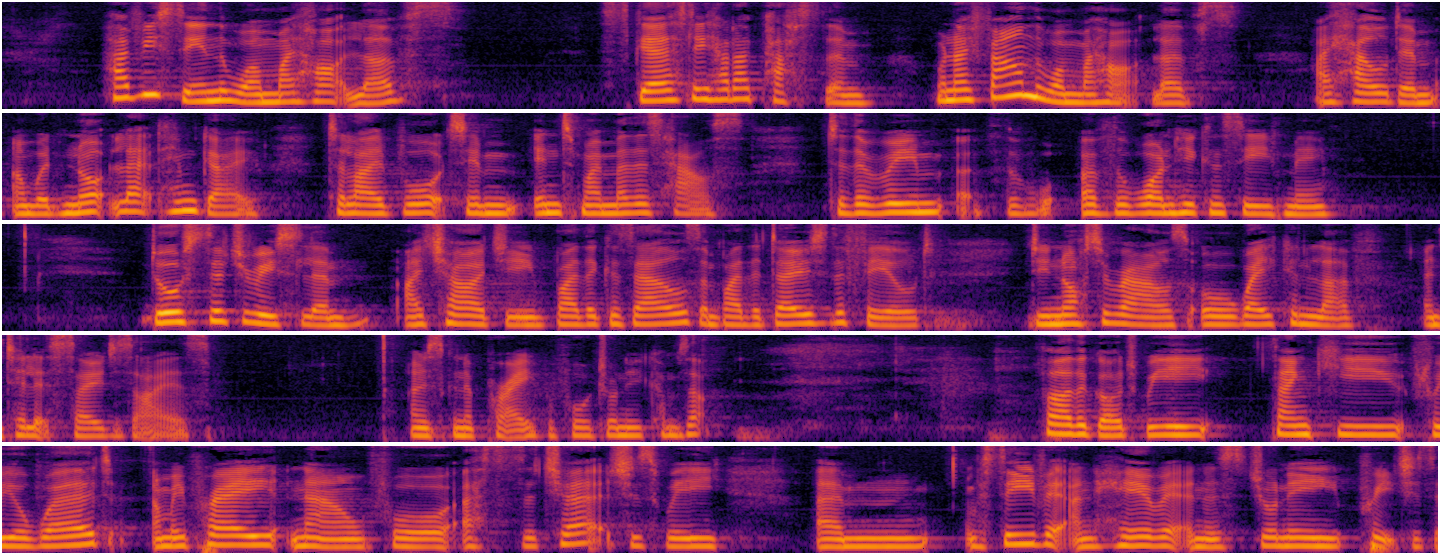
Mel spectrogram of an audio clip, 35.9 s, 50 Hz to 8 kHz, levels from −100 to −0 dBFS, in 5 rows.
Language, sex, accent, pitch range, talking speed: English, female, British, 170-200 Hz, 190 wpm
